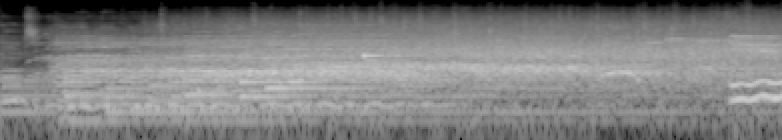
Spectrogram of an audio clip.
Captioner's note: audience applauding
